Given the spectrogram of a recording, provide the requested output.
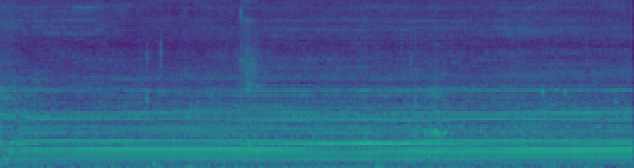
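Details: Gaggia Cubika espresso machine after full disassembly and cleaning with no new parts, heated up: constant even pump buzz, steady pitch, no rattle or strain; pump working normally.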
